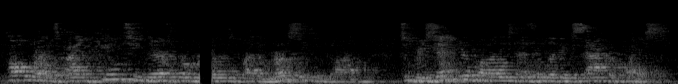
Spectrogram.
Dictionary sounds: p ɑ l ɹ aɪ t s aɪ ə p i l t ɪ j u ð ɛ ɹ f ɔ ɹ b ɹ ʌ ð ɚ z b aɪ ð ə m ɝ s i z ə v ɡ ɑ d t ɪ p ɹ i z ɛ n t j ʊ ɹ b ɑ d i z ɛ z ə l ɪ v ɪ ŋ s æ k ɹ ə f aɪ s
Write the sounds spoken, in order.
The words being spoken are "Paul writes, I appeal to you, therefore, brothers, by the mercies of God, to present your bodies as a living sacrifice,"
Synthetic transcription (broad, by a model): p ɑ l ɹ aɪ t aɪ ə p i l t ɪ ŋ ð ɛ ɹ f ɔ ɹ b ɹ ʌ ɚ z b aɪ ð ə m ɝ s i ə v ɡ ɑ d t ɪ p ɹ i z ɛ n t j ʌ ɹ b ɑ d i z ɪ z ə l ɪ v ɪ ŋ s æ k ɹ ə f aɪ s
